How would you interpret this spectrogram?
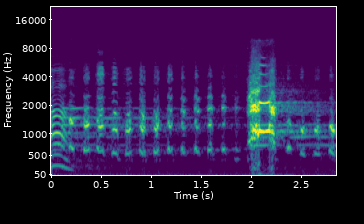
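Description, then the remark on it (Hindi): A rapid, steady series of clucks from roosters and hens kept in a coop, about a dozen short pulses in a row, ending with a louder squawk, with faint cackling after. “उ दरबा में मुर्गा मुर्गी ने रखले बई जब खाए के मन करला तब एको के काट दीना।”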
